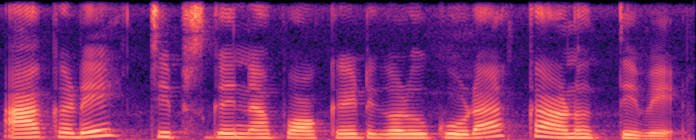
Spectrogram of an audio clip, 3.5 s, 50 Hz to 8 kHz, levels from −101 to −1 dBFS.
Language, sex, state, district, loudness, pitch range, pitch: Kannada, female, Karnataka, Bidar, -17 LUFS, 210-240 Hz, 215 Hz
